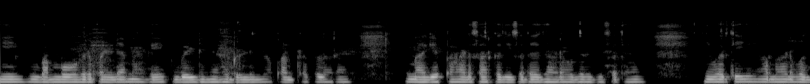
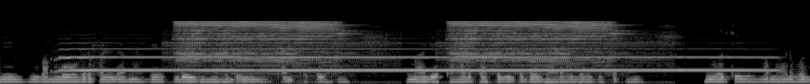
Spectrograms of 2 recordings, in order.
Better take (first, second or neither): first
